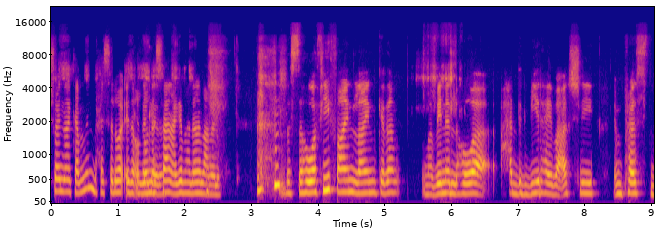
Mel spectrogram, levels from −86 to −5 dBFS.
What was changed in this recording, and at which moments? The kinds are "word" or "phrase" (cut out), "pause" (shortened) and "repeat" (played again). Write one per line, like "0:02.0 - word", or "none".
none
